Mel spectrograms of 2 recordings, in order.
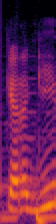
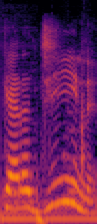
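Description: First: The middle consonant is a hard g sound. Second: The middle consonant is a soft j sound. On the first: It is the actual pronunciation. "वैसे कैरागीन होता है उसका pronunciation" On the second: It is a memory trick linked to jeans. "कैराजीन जो आ गया ना"

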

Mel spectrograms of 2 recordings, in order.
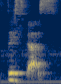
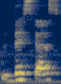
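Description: First: The stress is on the second syllable. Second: The stress is on the first syllable. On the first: The speaker calls it right. "it's discuss" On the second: The speaker calls it wrong. "It's not discuss"

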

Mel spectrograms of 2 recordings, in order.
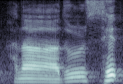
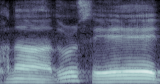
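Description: First: The count is said quickly. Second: The count is said slowly. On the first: The speaker calls it wrong. "아니고" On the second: The speaker calls it right. "이렇게 느리게 세어야"

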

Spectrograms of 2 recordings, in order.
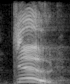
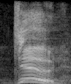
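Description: The two takes are said the same way.

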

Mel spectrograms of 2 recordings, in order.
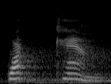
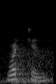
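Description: First: Both words are said fully and clearly. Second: The words run together with a weak 'can'. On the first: "What can often sounds like" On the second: "sounds like what can"

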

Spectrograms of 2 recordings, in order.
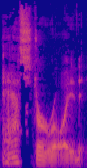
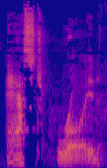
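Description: First: It has a vowel between the s-t and r. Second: It has no vowel between the s-t and r. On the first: The speaker calls it wrong. "it's not Asteroid" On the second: The speaker calls it right. "this does not. It's Asteroid"

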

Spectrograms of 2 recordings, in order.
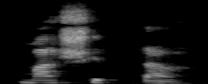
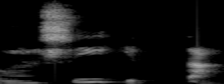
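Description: First: It is said shortened into three syllables. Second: It is said slowly in four separate syllables. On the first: The speaker calls it right. "Nagiging shortcut niya is mashita" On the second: The speaker calls it wrong. "Hindi na sinasabi yung mashi itta"

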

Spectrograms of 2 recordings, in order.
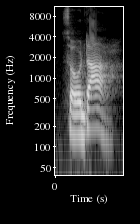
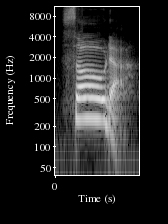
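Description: First: The stress is on the second syllable. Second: The stress is on the first syllable. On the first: The speaker calls it wrong. "If I say it stressing the second part, do you recognize the word?" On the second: The speaker calls it right. "The first again"

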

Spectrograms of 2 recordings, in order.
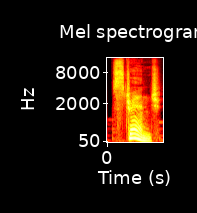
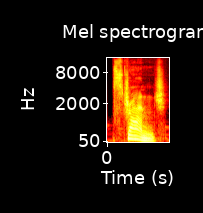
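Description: Both takes have the same delivery.

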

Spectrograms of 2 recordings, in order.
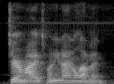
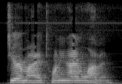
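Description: No difference in how they are said.

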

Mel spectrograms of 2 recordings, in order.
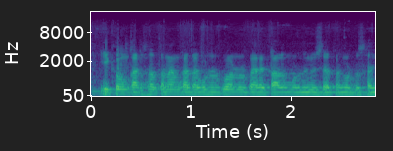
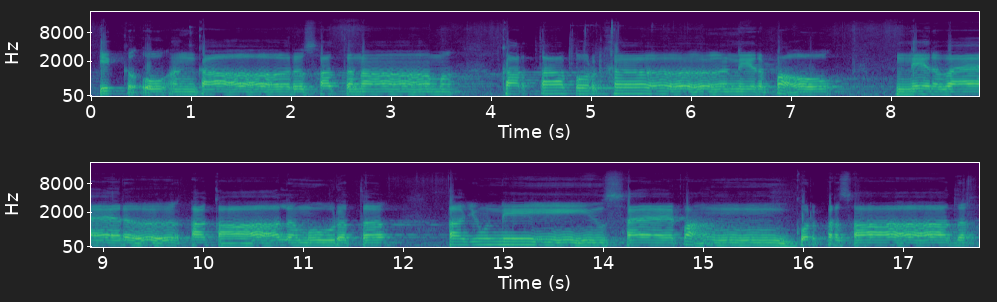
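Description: First: The words are rushed together quickly. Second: Each word is said slowly and clearly.

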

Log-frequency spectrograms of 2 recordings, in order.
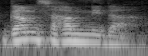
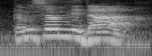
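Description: First: It is said in a plain, neutral tone. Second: It is said in an irritated, annoyed tone.

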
